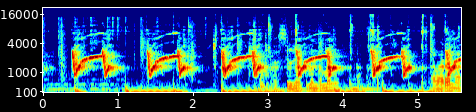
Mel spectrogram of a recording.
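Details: Daihatsu Ayla with a dead or faulty remote, door unlocked manually with the key: alarm sounds continuously, a rising whooping siren about once a second, and the engine will not start.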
